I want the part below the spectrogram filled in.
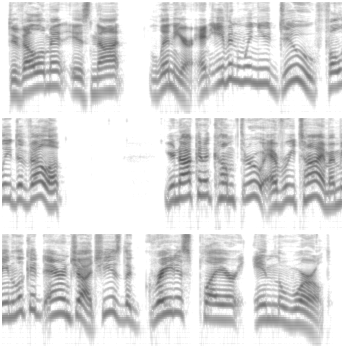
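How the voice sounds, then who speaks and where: Male sports podcast host, slightly high voice, dry close sound, conversational and explanatory. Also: fairly bright tone, no echo. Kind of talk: casual baseball commentary and call-in talk.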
